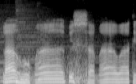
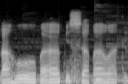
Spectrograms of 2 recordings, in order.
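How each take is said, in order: First: The vowel of 'hu' is short. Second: The vowel of 'hu' is lengthened. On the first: The speaker calls it wrong. "tidak membacanya" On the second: The speaker calls it right.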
